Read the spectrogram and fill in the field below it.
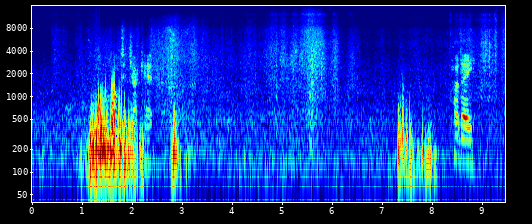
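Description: A puffy jacket rustles as a man pulls it on.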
